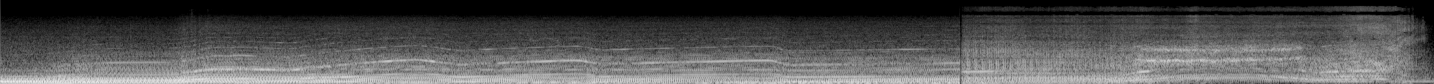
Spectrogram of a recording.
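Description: Supercharged 6.2-litre V8 of a Ram TRX at full throttle from a standstill, its pitch climbing and dropping back at each upshift as it pulls hard, heard from inside the cab. After a cut, the engine is revved sharply up and down a few times, then fades out.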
